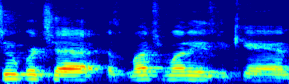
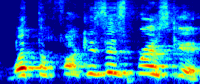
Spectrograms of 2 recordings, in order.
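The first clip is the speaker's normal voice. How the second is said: shrill, very high-pitched, loud yell; 6 dB louder than usual. Pitching a barbecue show, yelling at a cook about his brisket: Gordon Ramsay yelling. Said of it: "Gordon Ramsay him".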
